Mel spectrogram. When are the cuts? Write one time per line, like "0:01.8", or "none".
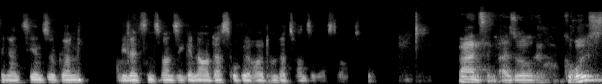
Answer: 0:01.2
0:01.9
0:02.3
0:02.7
